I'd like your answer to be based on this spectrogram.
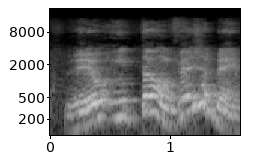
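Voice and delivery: ordinary delivery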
